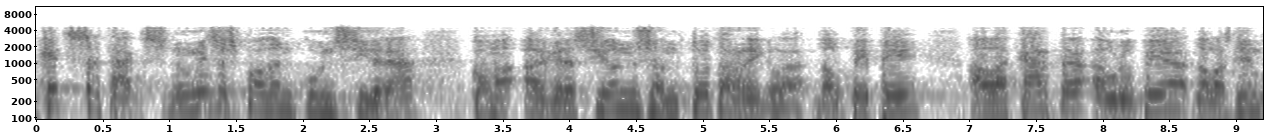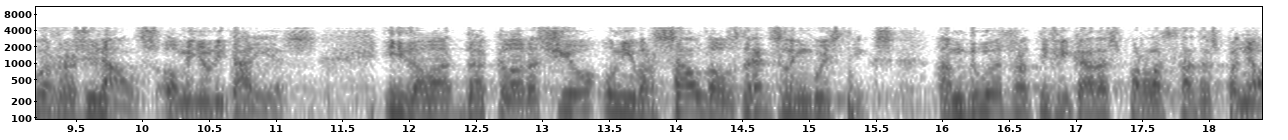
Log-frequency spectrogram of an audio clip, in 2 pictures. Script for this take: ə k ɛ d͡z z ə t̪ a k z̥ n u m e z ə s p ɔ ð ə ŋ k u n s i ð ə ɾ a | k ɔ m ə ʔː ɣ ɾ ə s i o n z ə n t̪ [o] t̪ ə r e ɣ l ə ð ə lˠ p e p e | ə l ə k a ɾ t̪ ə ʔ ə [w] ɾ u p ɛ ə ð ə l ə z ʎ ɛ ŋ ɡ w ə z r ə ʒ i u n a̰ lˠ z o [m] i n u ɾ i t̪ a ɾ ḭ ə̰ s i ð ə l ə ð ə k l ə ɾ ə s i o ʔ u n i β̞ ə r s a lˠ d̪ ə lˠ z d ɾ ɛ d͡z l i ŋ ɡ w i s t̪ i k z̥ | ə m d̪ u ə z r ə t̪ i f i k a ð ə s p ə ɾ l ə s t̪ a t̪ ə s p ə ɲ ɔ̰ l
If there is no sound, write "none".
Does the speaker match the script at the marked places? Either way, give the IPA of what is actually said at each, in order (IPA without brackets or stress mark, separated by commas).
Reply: o, w, m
